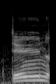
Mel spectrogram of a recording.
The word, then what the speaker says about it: Dune: Dune, or Dune as us Brits pronounce it, was directed by Denis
